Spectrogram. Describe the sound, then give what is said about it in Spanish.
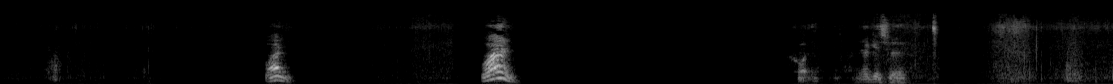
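Two heavy, separate footsteps land about two seconds apart against near silence, followed by a cluster of quieter shuffling and scuffing noises, with faint voices mixed in toward the end. “¿Qué es eso? No, soy yo. Los pies.”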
